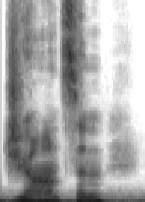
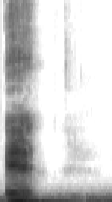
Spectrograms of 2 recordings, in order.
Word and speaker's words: Johnston: You can't hear it, but Johnson is actually spelled with a T, so Johnston. But for some reason, the Scottish don't pronounce the T.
